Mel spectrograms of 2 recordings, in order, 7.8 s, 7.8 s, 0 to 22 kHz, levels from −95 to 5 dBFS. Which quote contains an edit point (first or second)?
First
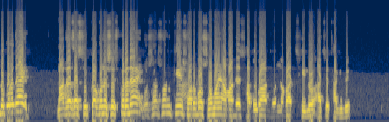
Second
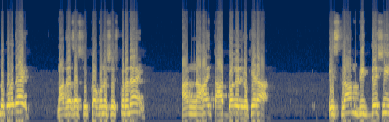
first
